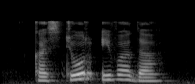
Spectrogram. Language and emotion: Russian, neutral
